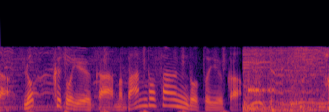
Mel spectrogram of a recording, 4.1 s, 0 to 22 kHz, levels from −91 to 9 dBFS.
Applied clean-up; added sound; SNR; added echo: none; Rattle (instrument); 19 dB; none.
